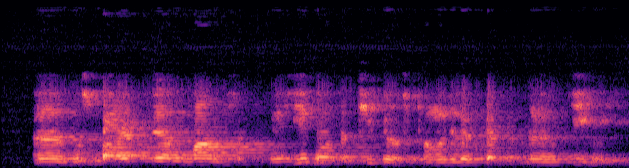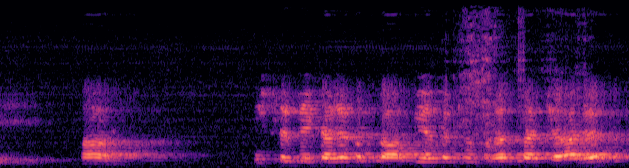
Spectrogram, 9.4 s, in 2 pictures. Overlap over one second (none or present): none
